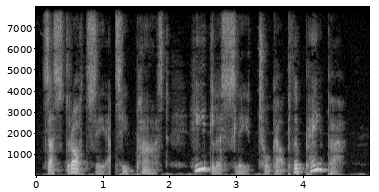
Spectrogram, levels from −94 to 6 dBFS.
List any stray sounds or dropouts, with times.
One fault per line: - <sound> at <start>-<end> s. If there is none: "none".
- dropout at 1.1-1.2 s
